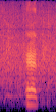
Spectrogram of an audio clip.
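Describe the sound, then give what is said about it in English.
A crowd claps steadily throughout, a dense wash of applause, with a brief voiced shout or cheer rising over it midway. “And that, yeah, clap on that one.”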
